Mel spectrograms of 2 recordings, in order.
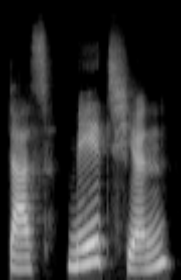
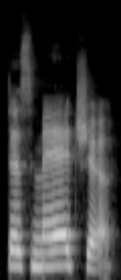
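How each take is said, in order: First: The ch is the soft ich sound. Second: The ch is an sh sound.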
